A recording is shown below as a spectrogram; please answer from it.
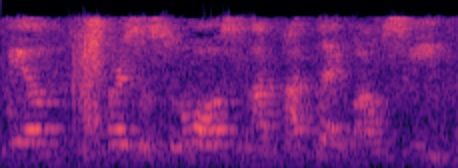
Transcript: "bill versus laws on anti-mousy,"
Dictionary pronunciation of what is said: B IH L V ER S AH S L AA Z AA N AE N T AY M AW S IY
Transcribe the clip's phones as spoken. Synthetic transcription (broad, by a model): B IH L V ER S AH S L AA S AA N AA T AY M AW S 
